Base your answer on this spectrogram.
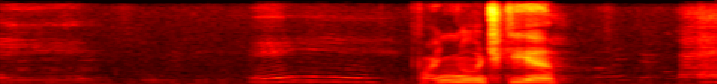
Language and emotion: Russian, angry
